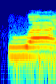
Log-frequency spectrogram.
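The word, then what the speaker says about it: ตัว: Dan yang terakhir ada aksara konsonan topatak yang digabung dengan sara uwa yang dibaca di tua yang artinya badan atau tubuh.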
